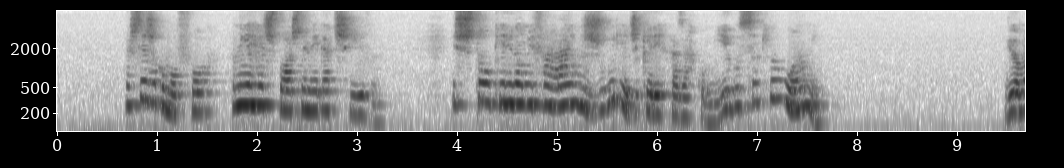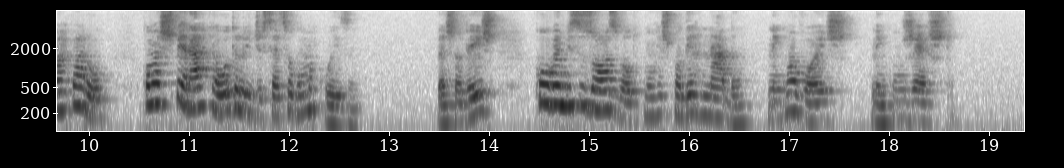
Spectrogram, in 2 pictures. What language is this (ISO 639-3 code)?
por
